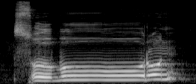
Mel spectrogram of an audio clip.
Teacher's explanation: صاد کے اوپر جو پیش ہے اس سے آگے واو ساکن نہیں ہے، اس لیے صاد کو لمبا نہیں کریں گے۔ اور تنوین کلمے کے آخر میں آتی ہے، اسے بھی بغیر لمبا کیے ہم پڑھتے ہیں۔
